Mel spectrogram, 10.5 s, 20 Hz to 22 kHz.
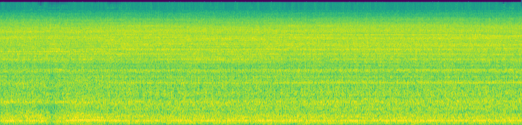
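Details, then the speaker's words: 1995 BMW 525i idling with RPM jumping up and down around 1,000 instead of normal; chugs and wants to die at startup, stalls accelerating. Owner suspected the airflow meter; cause was a cracked air intake hose at the airflow sensor, causing a vacuum leak. "So right now it's idling okay. And you see the RPMs jumping up and down a little bit."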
